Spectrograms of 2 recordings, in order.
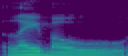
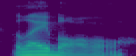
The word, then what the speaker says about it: label: Então o L, o som tem o som de L, não tem o som de U, label, não é esse som, label, little, ok?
